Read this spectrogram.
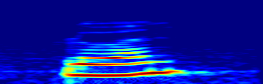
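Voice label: "lun", second tone, chinese pinyin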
